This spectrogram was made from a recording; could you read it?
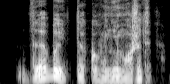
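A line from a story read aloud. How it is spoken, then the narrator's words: Grumble. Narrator (Russian): буркнул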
